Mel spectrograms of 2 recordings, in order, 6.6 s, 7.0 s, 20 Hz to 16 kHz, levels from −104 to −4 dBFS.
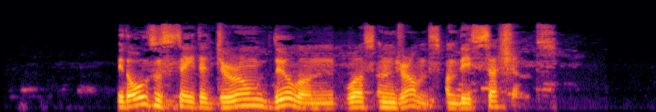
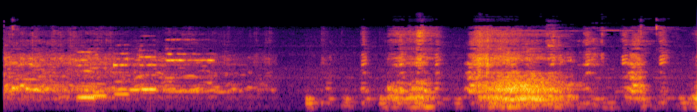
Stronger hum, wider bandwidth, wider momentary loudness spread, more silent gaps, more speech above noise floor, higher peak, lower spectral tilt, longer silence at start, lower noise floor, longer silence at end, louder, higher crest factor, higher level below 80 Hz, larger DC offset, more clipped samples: neither; second, 8 kHz vs 9.2 kHz; second, 13 LU vs 22 LU; neither; first, 68 dB vs 28 dB; about the same, -4 dBFS vs -4 dBFS; first, -5.5 dB/octave vs -3.5 dB/octave; first, 1.2 s vs 0.05 s; first, -87 dBFS vs -50 dBFS; first, 1.05 s vs 0 s; first, -19 LUFS vs -23 LUFS; about the same, 16 dB vs 20 dB; first, -62 dBFS vs -76 dBFS; neither; neither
